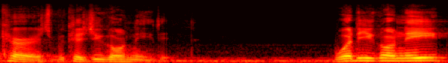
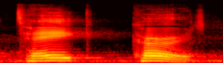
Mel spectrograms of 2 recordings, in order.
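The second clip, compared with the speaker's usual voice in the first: ordinary delivery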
